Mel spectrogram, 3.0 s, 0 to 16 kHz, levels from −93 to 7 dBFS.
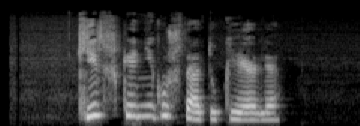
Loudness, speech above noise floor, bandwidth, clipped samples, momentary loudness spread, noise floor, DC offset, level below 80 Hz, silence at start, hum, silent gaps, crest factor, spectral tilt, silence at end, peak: -20 LUFS; 49 dB; 11 kHz; under 0.1%; 8 LU; -68 dBFS; under 0.1%; -74 dBFS; 0.65 s; none; none; 18 dB; -3.5 dB/octave; 0.7 s; -4 dBFS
